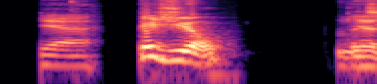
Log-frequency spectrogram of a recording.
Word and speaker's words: Pidgeot: Pidgeot! The Yeah, T don't, is silent.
